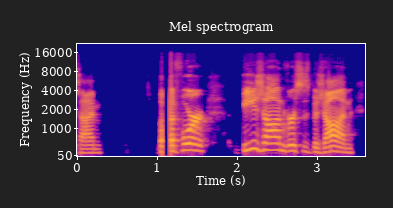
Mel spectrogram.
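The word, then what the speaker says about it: Bijan: Bjon here is how you're supposed to uh pronounce his name which I'm trying to do now.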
